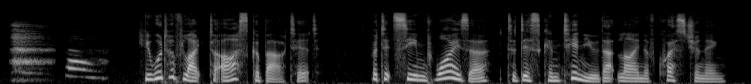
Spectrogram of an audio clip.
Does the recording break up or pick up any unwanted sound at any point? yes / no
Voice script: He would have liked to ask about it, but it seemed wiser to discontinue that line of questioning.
yes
